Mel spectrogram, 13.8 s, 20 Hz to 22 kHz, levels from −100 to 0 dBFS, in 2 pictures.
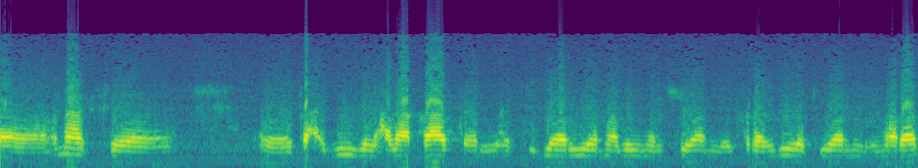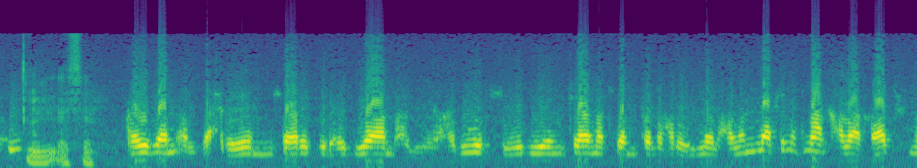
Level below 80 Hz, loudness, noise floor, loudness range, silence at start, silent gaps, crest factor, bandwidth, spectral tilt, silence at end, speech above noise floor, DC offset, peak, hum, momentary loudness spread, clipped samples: -52 dBFS; -12 LUFS; -39 dBFS; 3 LU; 0 s; none; 12 dB; 11 kHz; -5.5 dB/octave; 0 s; 27 dB; under 0.1%; 0 dBFS; 50 Hz at -50 dBFS; 13 LU; 0.5%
